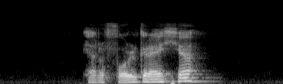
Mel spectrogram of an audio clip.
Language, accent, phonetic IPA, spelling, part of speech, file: German, Austria, [ɛɐ̯ˈfɔlkʁaɪ̯çɐ], erfolgreicher, adjective, De-at-erfolgreicher.ogg
- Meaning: 1. comparative degree of erfolgreich 2. inflection of erfolgreich: strong/mixed nominative masculine singular 3. inflection of erfolgreich: strong genitive/dative feminine singular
